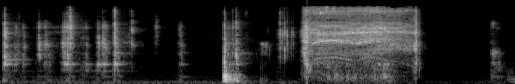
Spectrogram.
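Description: A power drill loosening bolts on a Toro Recycler 22-inch lawn mower: clicks and handling clatter, then a loud, close whir of about a second before it stops, with one faint tap after.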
